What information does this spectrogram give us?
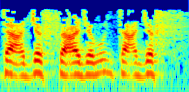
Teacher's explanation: ستسقط الباء في الفاء ذاتا وصفة طبعا هنا، لأن الإدغام سيكون كاملا. وإن تعجب فعجب، وإن تعجف فعجب، تعجف، فالباء هنا سقطت.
